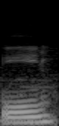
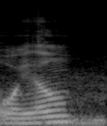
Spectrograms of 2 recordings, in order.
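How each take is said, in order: First: Oil is said with a plain vowel, southern-style. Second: Oil is said with a full gliding diphthong.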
